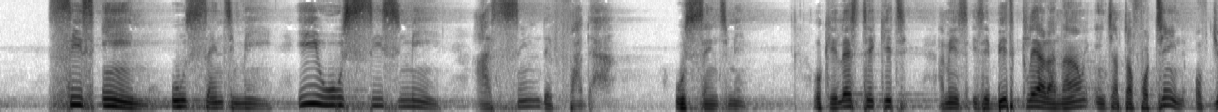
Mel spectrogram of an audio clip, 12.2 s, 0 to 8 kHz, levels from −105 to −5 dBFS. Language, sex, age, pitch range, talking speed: English, male, 40-59, 115-160 Hz, 160 wpm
